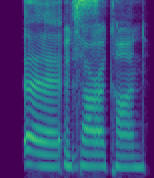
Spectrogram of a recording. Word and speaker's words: Uttarakhand: Uttarakhand. – Sotman told me how to say this properly. – You got it. – He said, I'm not putting enough emphasis on the tar.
